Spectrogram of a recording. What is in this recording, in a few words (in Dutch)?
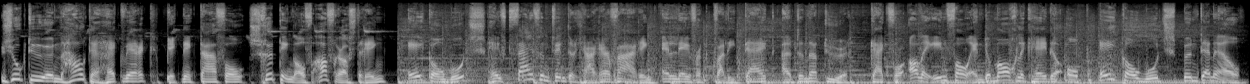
radiocommercial; EcoWoods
